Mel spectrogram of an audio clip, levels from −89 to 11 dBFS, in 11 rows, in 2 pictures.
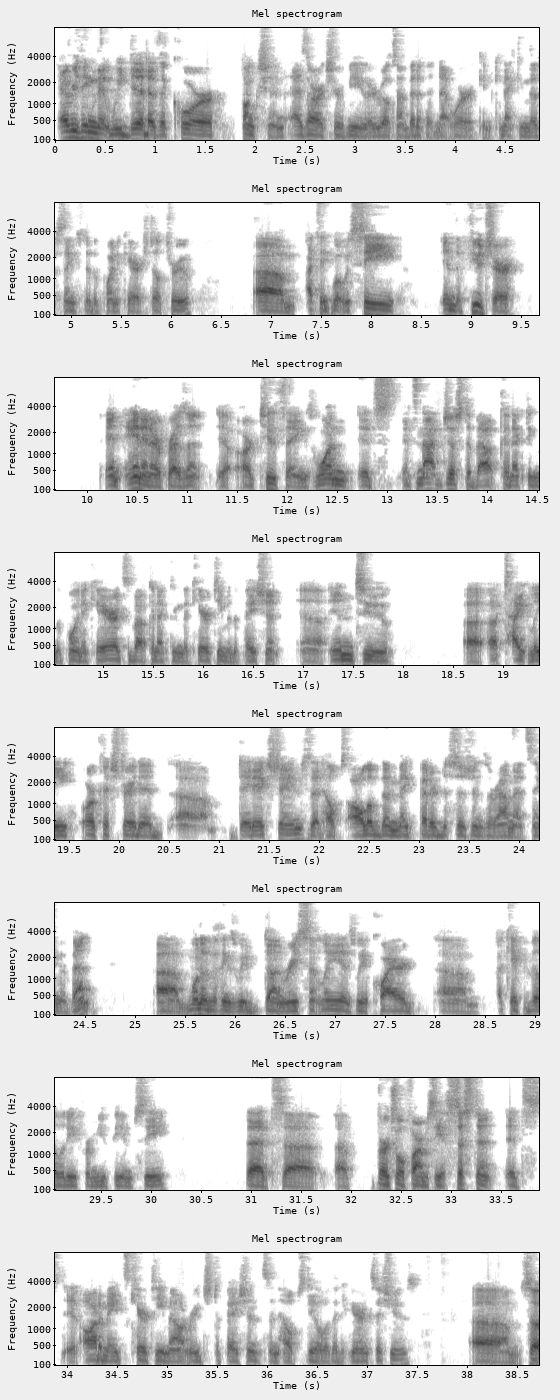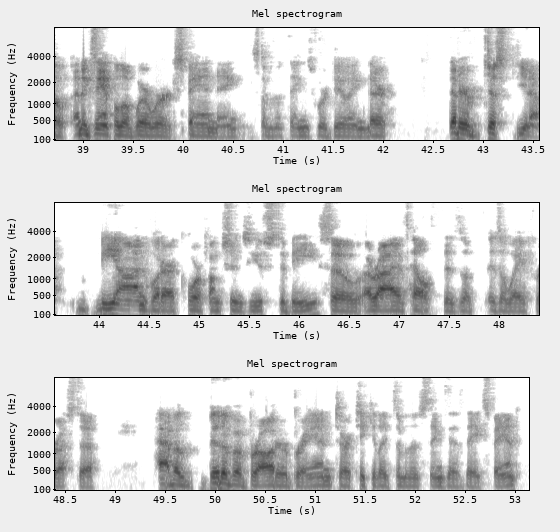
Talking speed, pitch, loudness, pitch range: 200 wpm, 85 Hz, -28 LUFS, 80-90 Hz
